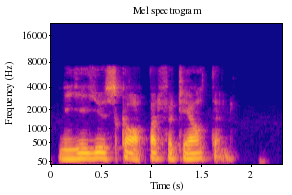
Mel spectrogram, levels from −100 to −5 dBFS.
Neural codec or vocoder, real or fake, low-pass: none; real; 7.2 kHz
